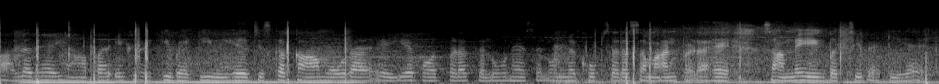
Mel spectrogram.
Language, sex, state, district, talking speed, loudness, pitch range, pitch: Hindi, female, Odisha, Nuapada, 200 wpm, -24 LUFS, 90-110 Hz, 100 Hz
